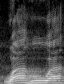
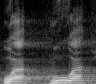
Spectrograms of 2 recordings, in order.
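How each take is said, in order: First: The pitch does not start low then rise. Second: The pitch starts low, rises, then falls. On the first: It sounds like a different word. The speaker calls it wrong. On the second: The word 'and' stays distinct from 'he'. The speaker calls it right. "Rendah dulu, naik, baru turun"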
